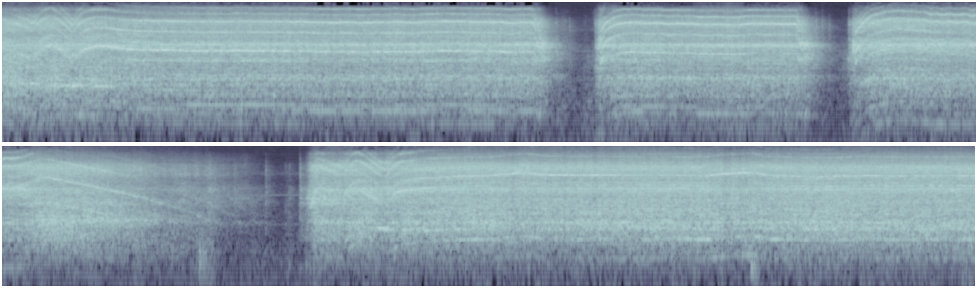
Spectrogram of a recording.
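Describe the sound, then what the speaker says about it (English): A power drill grinds loudly into a still-moist wooden log for a Swedish torch in long continuous bursts, broken by brief pauses and a winding-down whine before resuming. "I'm going to have to run this drill bit right up into the chuck of the drill to hit the hole."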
